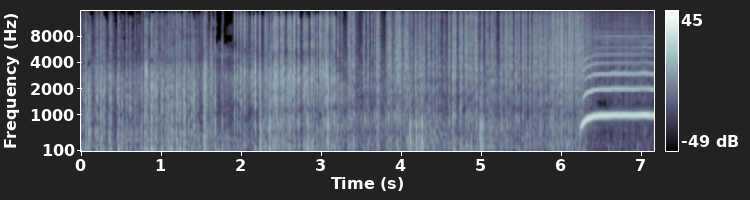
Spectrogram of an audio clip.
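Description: Ground fountain firework spraying and crackling with rapid pops for about six seconds. Near the end a loud, steady whistling tone starts and holds.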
